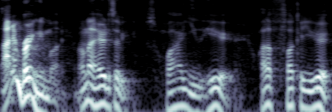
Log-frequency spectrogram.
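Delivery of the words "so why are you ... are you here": sassy, confrontational delivery full of attitude. Telling a podcast story, the speaker quotes a woman who confronted her, mimicking sassiness. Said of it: "that was sassy as fuck".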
